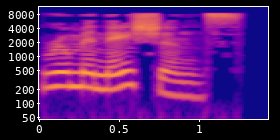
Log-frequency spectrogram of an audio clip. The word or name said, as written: ruminations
